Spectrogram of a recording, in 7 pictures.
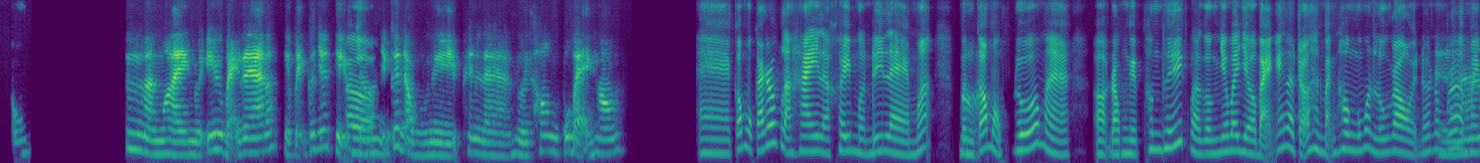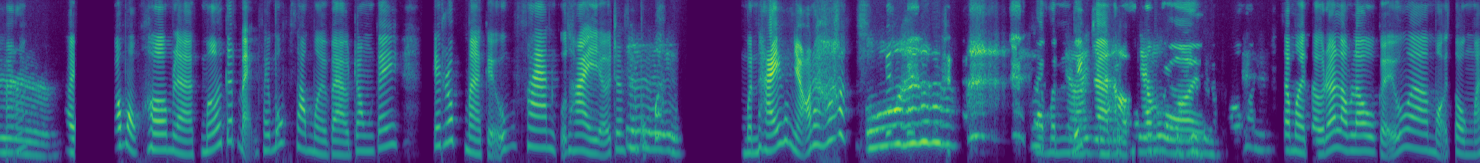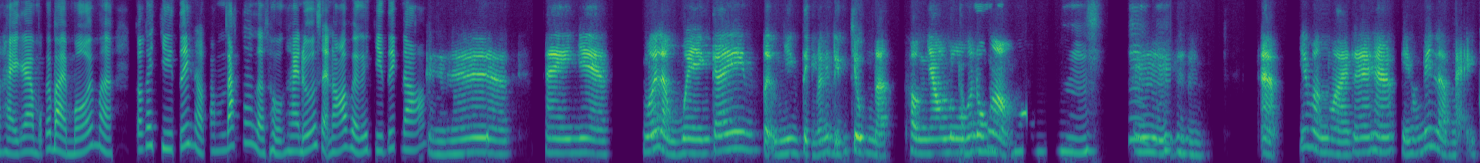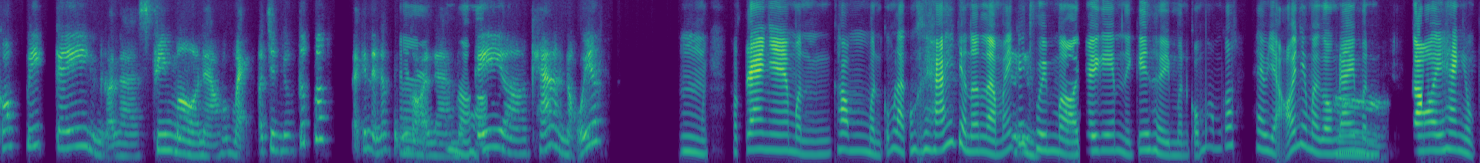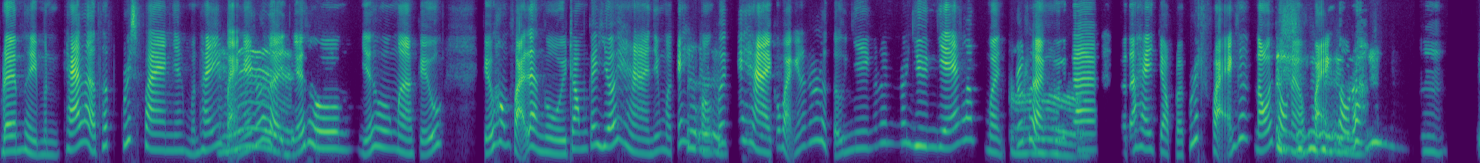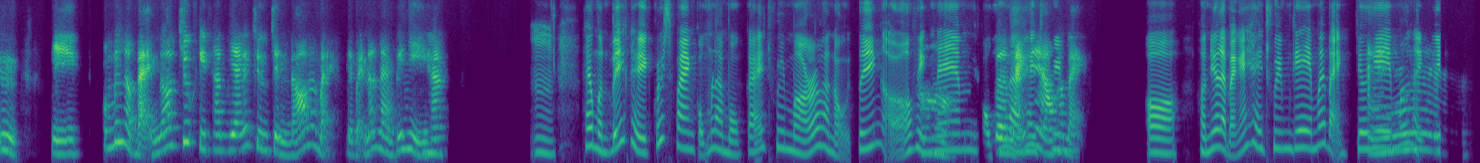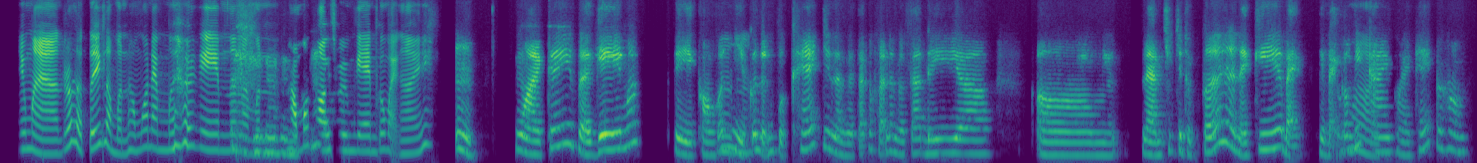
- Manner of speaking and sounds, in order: distorted speech; other background noise; tapping; in English: "group"; laughing while speaking: "đó"; laugh; mechanical hum; laugh; laugh; in English: "streamer"; in English: "streamer"; laughing while speaking: "con gái"; in English: "streamer"; static; laugh; laughing while speaking: "đó"; in English: "streamer"; in English: "stream"; in English: "stream"; laughing while speaking: "mê"; laugh; in English: "stream"
- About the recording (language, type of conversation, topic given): Vietnamese, podcast, Bạn có kênh YouTube hoặc người phát trực tiếp nào ưa thích không, và vì sao?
